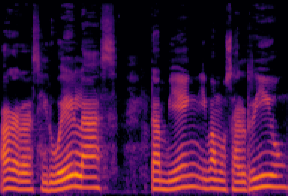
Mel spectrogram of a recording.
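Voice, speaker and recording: Fairly even intonation marks a woman's medium-pitched voice. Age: 70s. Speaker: elderly resident sharing life story. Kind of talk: interview, life story testimony. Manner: hesitant, with repetitions.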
